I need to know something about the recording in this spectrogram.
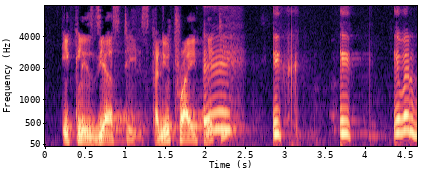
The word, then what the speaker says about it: Ecclesiastes: words that can be difficult for anyone to pronounce but this one you say then zes Ecclesiastes Ecclesiastes can you try it even B is here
